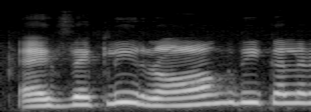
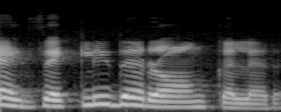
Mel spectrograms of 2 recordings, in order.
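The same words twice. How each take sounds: First: Slow, a bit higher and louder; slow wrong example. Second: Spaced out slowly, word by word; slow dictation. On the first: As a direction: stress the wrong order slowly. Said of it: "ऐसा sentence नहीं बनता". (गलत क्रम धीरे और ऊँचे स्वर में) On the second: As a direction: read it slowly to the class. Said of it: "फिर क्या?". (धीरे धीरे बोलकर) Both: Shown as a demonstration.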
